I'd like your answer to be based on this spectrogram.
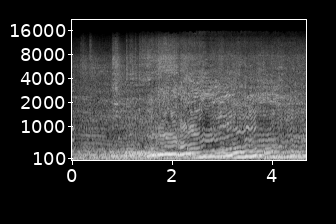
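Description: A motorcycle engine revs hard and steadily, its pitch climbing and dipping in repeated waves, loud and close throughout.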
